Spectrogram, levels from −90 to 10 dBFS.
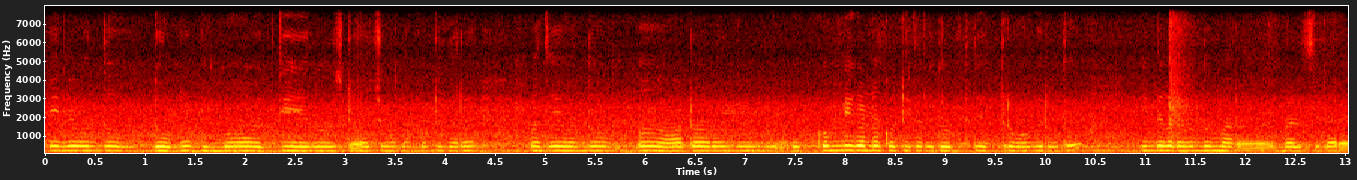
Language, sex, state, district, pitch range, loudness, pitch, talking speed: Kannada, female, Karnataka, Dharwad, 220-230 Hz, -18 LUFS, 225 Hz, 80 wpm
